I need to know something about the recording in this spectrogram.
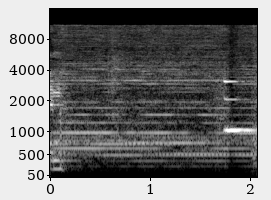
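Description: Otis hydraulic elevator running: a steady hum of several fixed tones that does not change in pitch, with a short high tone near the end.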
